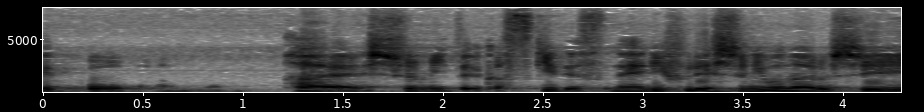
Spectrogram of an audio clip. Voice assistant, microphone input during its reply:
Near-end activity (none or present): none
